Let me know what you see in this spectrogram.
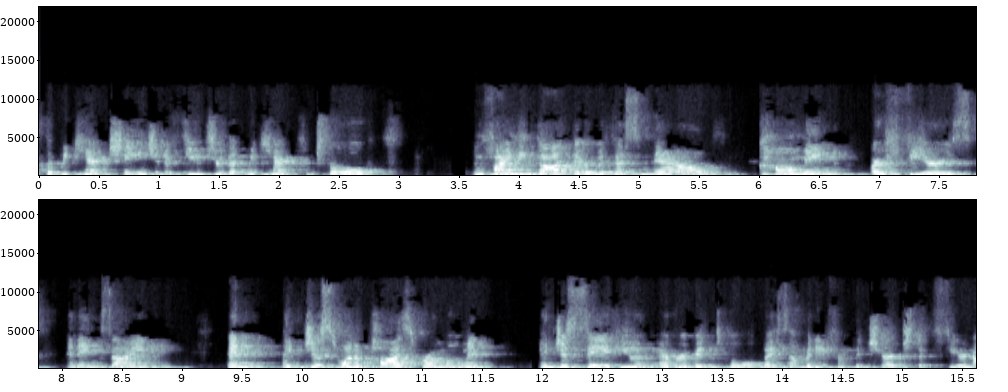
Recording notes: IN this live service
